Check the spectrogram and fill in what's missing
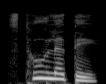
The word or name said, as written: ಸ್ಥೂಲತೆ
